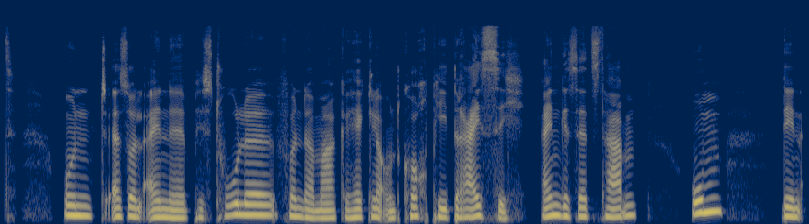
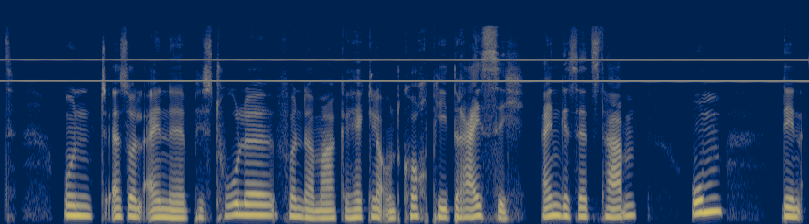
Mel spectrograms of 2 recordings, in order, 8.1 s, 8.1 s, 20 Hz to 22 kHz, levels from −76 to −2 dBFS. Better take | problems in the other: first | high-pitched whine; loud; throughout; 5 kHz, 7 dB below the speech

